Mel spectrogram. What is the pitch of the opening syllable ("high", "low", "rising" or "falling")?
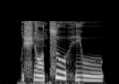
low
